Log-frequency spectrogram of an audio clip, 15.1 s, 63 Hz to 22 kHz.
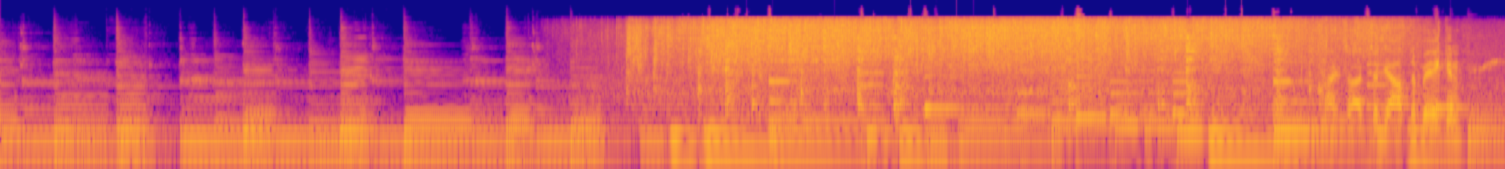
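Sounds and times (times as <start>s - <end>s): acoustic guitar music: 0.0s - 15.0s
bacon sizzling: 5.4s - 14.4s.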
